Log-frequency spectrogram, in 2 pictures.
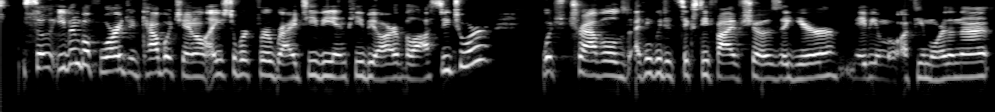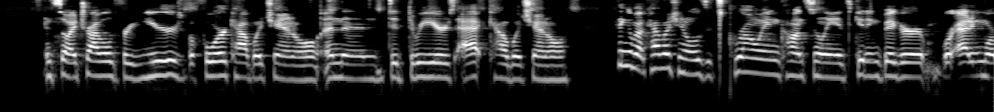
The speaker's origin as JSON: {"language": "English", "town": "Canyon", "region": "Texas", "country": "United States", "tie": "born or raised there", "also_born_or_lived": "Weatherford, Texas", "said": "I grew up in Canyon, Texas, which is just outside of Amarillo"}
